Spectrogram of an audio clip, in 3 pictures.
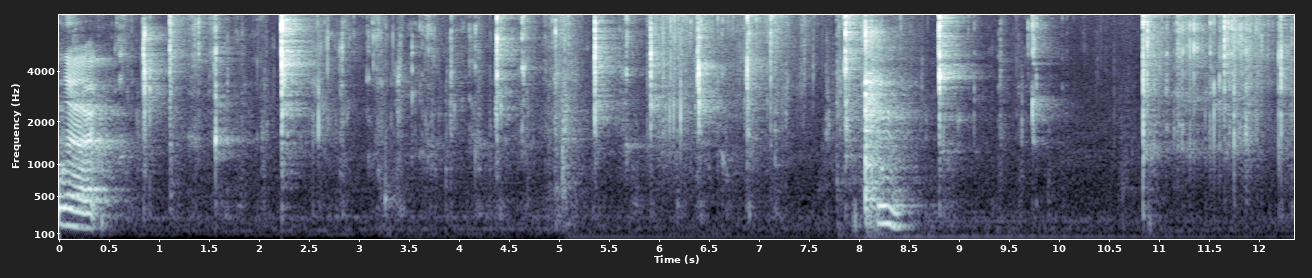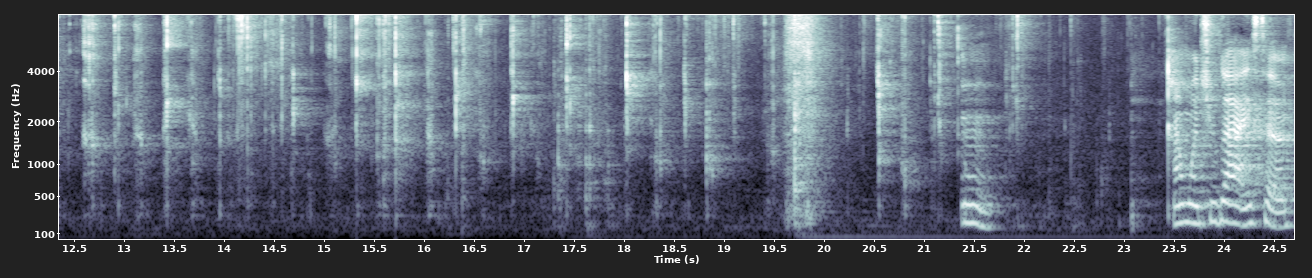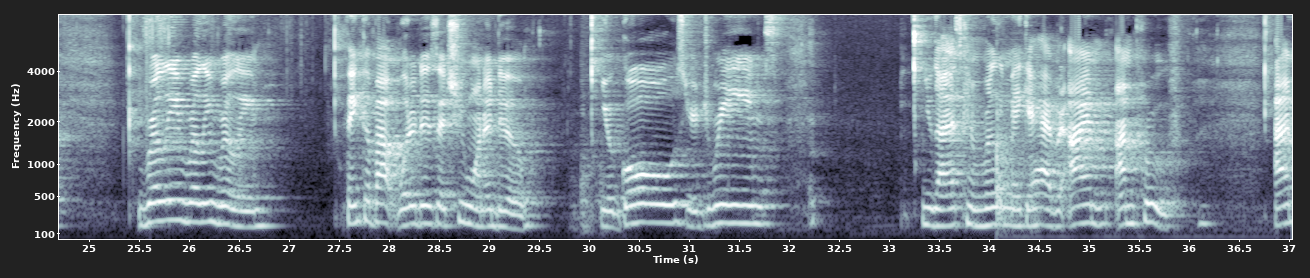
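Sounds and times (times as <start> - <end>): chewing crispy fried chicken: 0.6 - 8.0, 8.6 - 23.6.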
